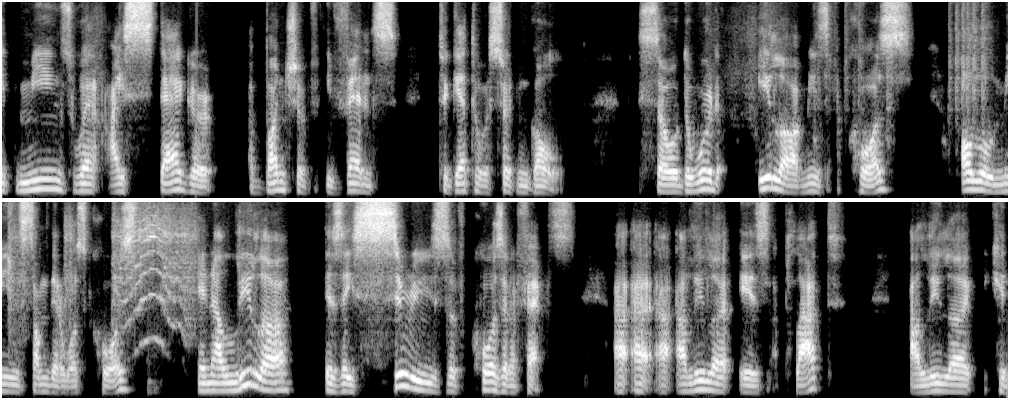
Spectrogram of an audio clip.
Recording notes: This shiur takes place over Zoom on Motzei Shabbos.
